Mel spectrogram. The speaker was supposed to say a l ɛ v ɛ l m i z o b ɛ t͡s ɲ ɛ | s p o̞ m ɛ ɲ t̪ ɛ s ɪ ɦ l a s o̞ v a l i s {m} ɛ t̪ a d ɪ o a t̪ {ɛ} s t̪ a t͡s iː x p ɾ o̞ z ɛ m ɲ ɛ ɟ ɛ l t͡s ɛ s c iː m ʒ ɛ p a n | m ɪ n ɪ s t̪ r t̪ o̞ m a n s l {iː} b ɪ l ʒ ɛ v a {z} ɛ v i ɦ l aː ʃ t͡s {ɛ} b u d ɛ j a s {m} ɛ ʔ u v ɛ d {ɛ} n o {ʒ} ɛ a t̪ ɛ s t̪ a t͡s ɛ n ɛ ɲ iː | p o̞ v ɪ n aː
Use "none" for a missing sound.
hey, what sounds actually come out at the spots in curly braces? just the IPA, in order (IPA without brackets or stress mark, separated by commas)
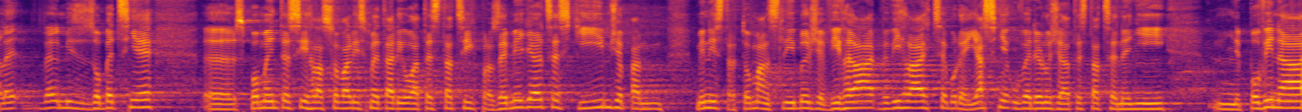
m, ɛ, iː, v, ɛ, ɲ, ɛ, ʒ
